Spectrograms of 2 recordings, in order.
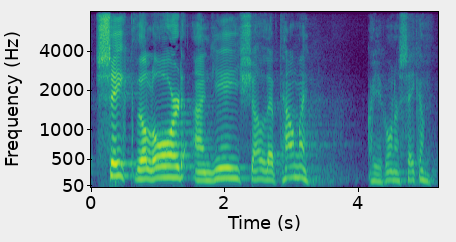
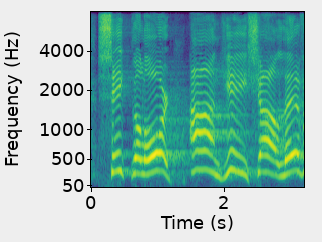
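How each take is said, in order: First: Earnest quiet plea. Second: Loud, slow, ringing proclamation; proclaimed scripture. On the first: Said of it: "Oh, listen, there's a promise". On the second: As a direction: call the verse out slowly to the hall. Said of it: "it says". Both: Shown as a demonstration.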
